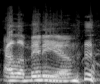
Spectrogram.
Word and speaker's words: aluminium: This is an aluminum. – Aluminium.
